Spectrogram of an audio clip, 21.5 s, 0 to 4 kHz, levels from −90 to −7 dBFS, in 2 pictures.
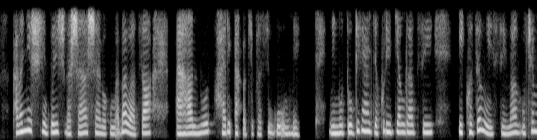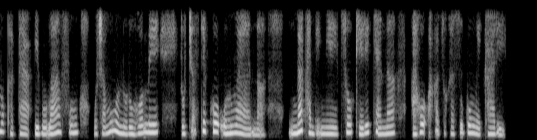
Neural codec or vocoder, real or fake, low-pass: codec, 16 kHz, 1 kbps, FunCodec, trained on Chinese and English, 50 frames a second; fake; 3.6 kHz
